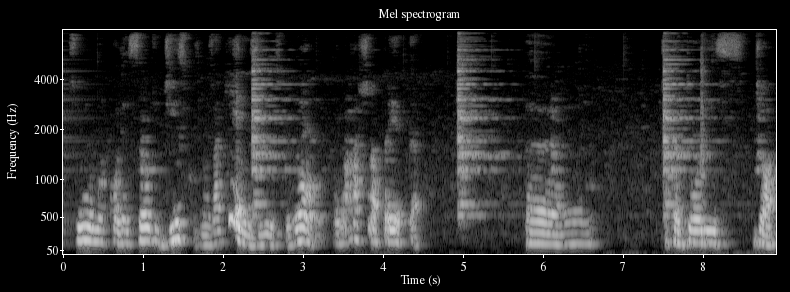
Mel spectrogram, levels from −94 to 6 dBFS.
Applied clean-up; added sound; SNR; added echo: classical method WPE with log-MMSE.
